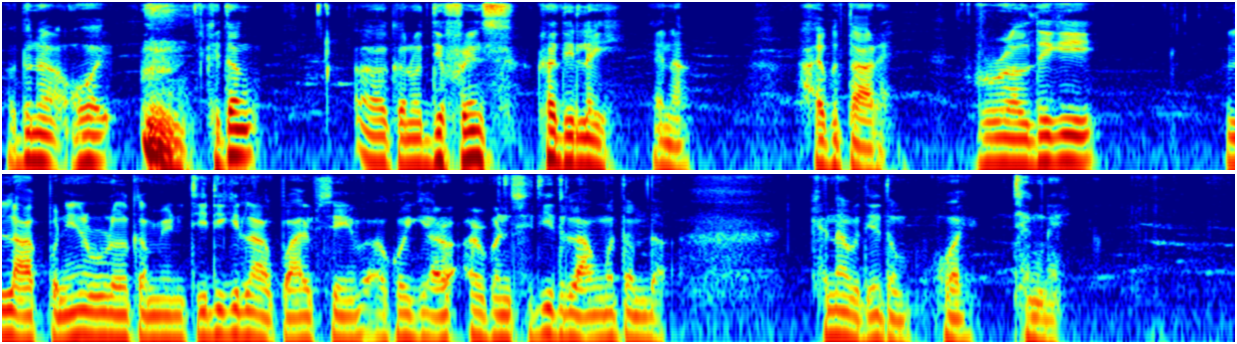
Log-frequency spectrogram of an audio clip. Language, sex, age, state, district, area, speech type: Manipuri, male, 18-30, Manipur, Tengnoupal, rural, spontaneous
